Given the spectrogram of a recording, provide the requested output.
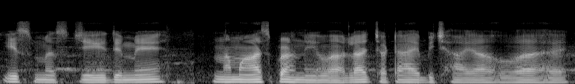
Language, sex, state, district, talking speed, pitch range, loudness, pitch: Hindi, male, Jharkhand, Ranchi, 105 wpm, 100-110 Hz, -20 LUFS, 105 Hz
